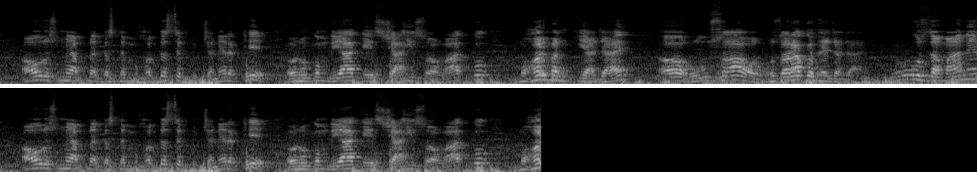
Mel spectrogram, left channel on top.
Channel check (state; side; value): drops out; right; at 5.5 s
